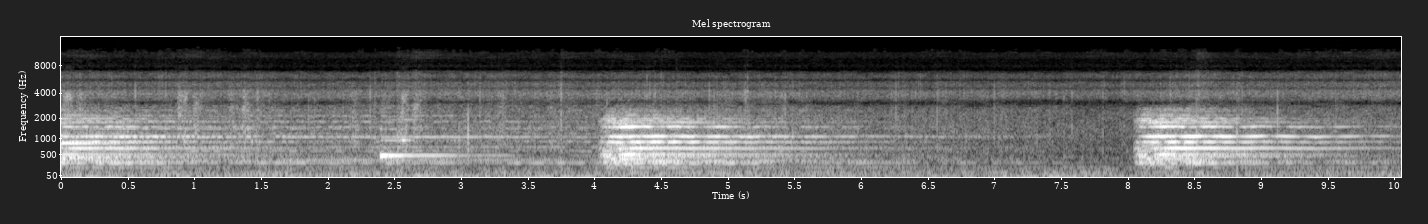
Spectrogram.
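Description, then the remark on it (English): The church clock of St. Jude's strikes four o'clock slowly and evenly, each resonant toll ringing out and fading before the next, about four seconds apart, sounding distant with no voices. “I had no idea how long I worked until I heard the clock of St. Jude's in the distance. It was 4 o'clock, and I had started just after breakfast.”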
